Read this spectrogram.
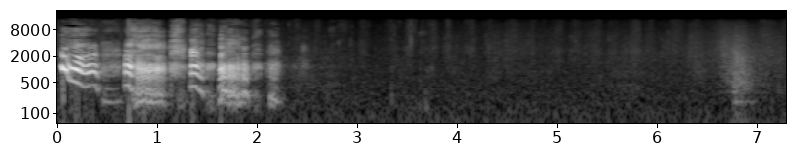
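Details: Bedlington Terrier playing with a cloth and nearly choking on it: a burst of wavering, high whining yelps with a nasal edge over about two seconds, then near silence with one faint rustle near the end.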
